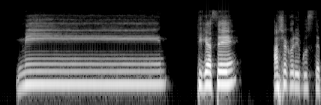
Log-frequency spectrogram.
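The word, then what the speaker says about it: م: করবেন, এই যে অক্ষরটা, এই অক্ষরটা দুই ঠোঁটের বাইরের অংশ শুকনো জায়গা থেকে উচ্চারিত হবে 4 আলিফ টানিয়া। কয় আলিফ? 4 আলিফ টানিয়া উচ্চারণ করতে হবে। মিম।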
